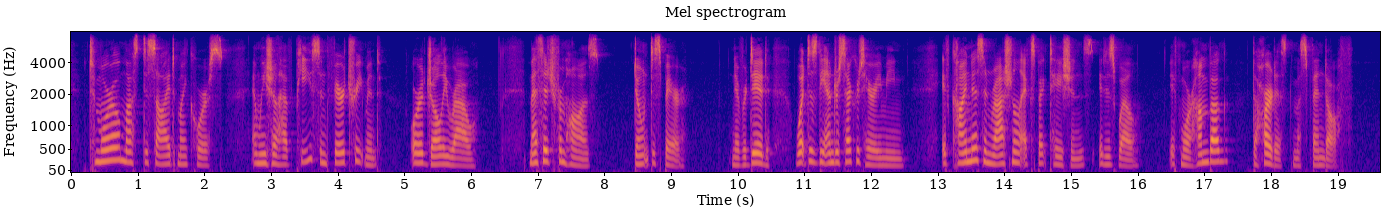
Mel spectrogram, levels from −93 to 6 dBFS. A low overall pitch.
No: high, 190 Hz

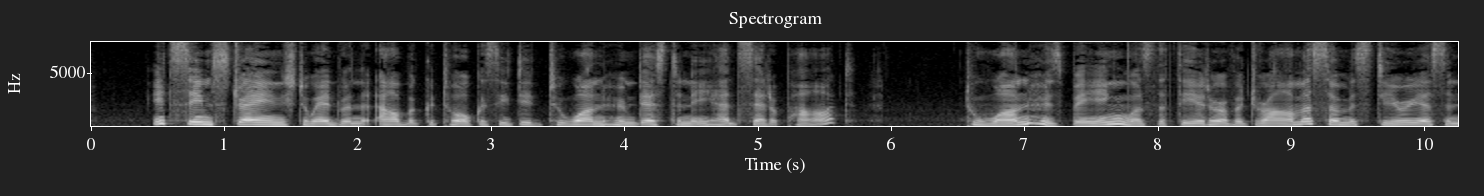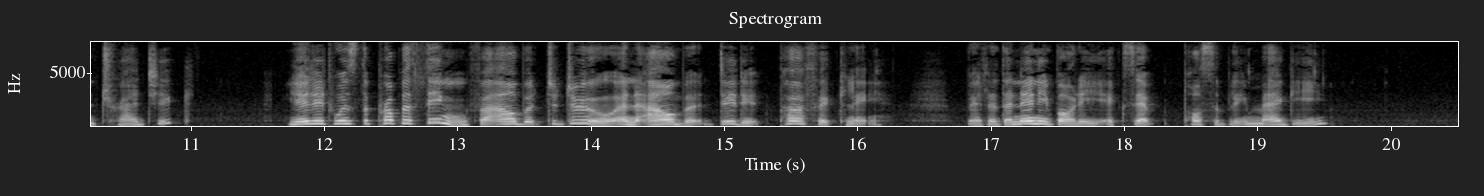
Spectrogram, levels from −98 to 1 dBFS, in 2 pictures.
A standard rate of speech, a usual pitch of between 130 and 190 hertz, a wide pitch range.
Yes: average, 160 wpm; medium, 185 Hz; wide, 6.4 semitones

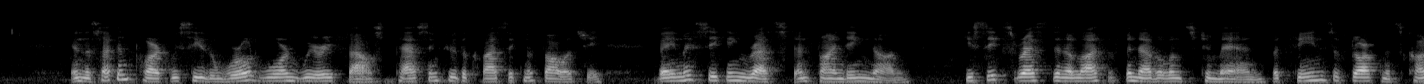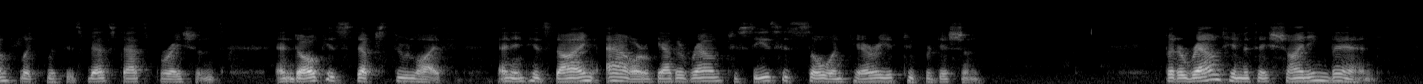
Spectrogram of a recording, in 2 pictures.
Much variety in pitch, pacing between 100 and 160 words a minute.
No: average, 3.4 semitones; average, 150 wpm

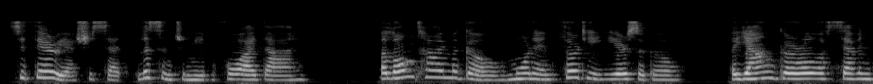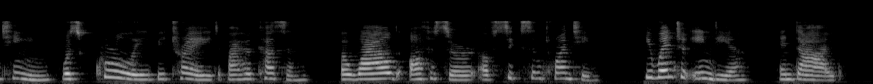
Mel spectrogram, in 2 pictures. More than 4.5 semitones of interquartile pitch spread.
No: average, 3.7 semitones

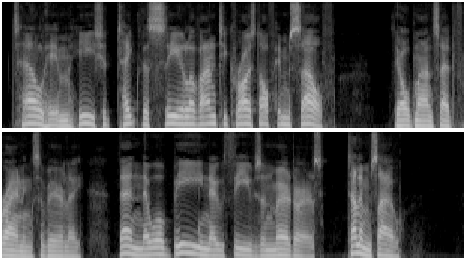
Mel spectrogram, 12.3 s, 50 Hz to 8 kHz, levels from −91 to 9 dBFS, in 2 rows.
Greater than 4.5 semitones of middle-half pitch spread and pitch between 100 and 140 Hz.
Yes: average, 5.2 semitones; low, 135 Hz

